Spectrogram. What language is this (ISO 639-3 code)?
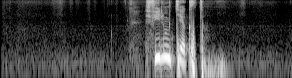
rus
